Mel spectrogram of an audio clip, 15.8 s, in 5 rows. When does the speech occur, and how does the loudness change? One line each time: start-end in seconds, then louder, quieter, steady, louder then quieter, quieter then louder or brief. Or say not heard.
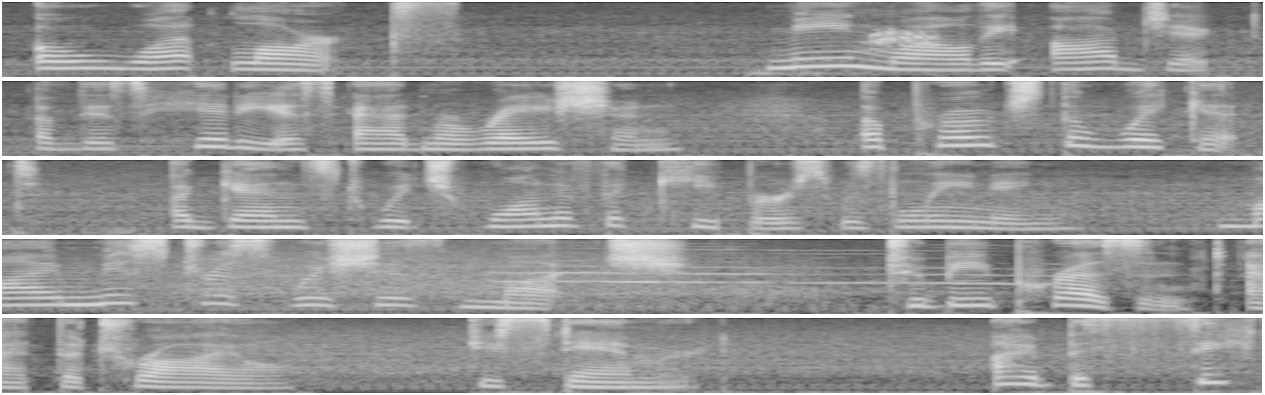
0.0-15.7 steady.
